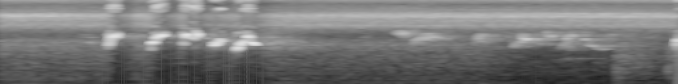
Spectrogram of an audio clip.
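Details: Red-whiskered bulbul producing a fast sequence of about six clear, slurred whistled notes in 'master song' phrasing, followed by softer distant warbles and the start of another phrase, over a steady high hiss.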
